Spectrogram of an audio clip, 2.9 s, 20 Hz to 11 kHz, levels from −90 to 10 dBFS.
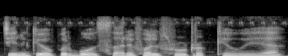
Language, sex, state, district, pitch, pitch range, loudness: Hindi, female, Uttar Pradesh, Saharanpur, 220 Hz, 205-235 Hz, -15 LUFS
